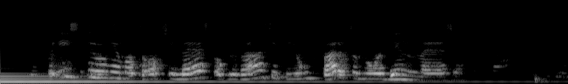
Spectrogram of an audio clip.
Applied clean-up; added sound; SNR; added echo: none; Piano; 7 dB; reverberation time 0.4 s.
